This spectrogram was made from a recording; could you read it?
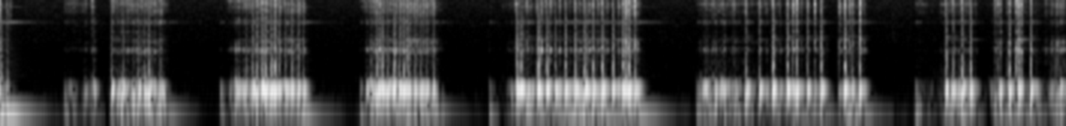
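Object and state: Metal mesh microphone grille being scratched.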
